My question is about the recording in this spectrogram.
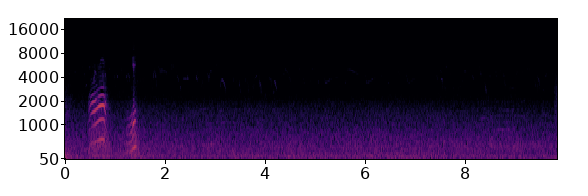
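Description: Two short, harsh animal calls in the first second and a half, followed by a steady faint outdoor hiss with faint high bird chirps.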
